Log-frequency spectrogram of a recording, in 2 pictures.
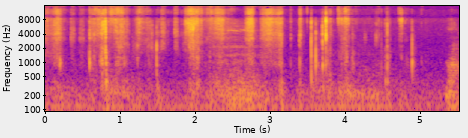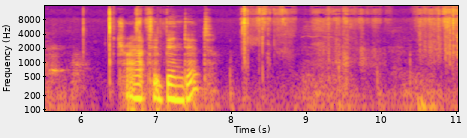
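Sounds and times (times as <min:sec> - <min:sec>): plastic sleeve rustling: 0:00.0 - 0:04.9, 0:08.2 - 0:11.0.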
